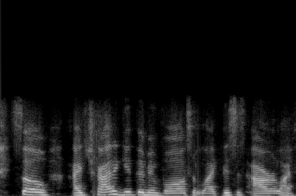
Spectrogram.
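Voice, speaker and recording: With an American accent, a woman speaks in a normal speaking voice at a fairly quick pace, her medium pitch showing ordinary variation. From Southern California. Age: 30s. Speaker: community basketball coach, webinar panelist. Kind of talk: panel discussion.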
